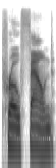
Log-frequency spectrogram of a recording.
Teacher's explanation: notice how the emphasis is on the second syllable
